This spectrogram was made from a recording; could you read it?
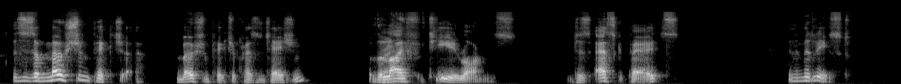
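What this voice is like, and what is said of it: Peter O'Toole impression, posh accent. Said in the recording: “can you say film in your foul Tool O'Toole accent? ... You have to say it that way”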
